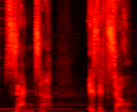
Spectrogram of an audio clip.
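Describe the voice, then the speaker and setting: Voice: takes it slowly, pushed and bright, soft background music. An actor voicing an earnest, devoted young giant spider in a video game. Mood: wondering.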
